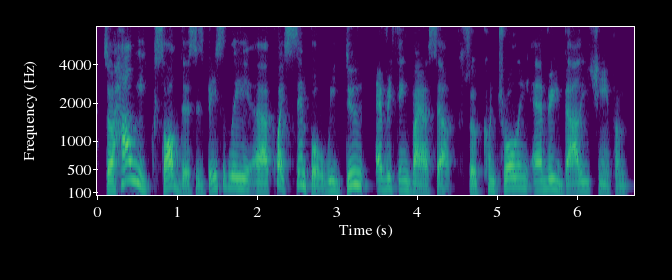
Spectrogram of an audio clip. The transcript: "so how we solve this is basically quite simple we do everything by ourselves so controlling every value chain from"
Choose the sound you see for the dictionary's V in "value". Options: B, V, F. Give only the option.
V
